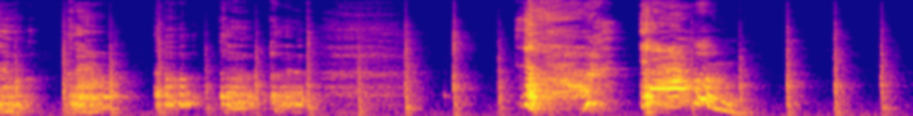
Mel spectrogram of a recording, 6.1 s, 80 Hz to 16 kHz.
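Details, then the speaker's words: Adult female surgeon with COVID-19, day 23, right lung pneumonia, during chest percussion and postural drainage, huff-coughs to clear sputum: runs of short repeated forced coughs on each exhale, with deep breaths in between. "I don't always do that but if it's getting stuck in there you'll see me breathe that way on exhale I just go cough cough cough cough"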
